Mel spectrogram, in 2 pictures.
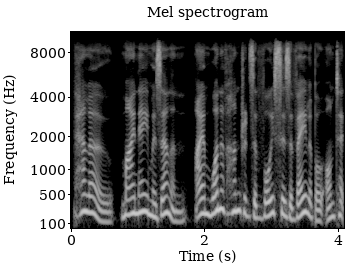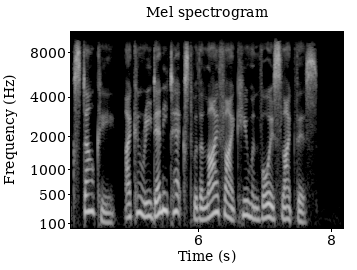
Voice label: Eng Uk Female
